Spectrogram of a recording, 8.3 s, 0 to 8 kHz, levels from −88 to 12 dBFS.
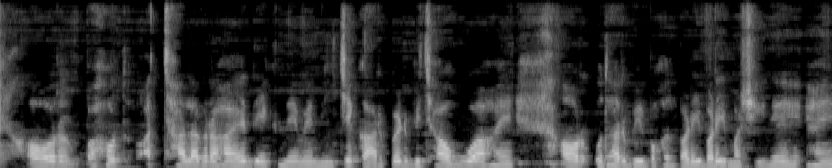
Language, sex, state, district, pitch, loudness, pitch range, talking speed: Hindi, female, Punjab, Kapurthala, 190 Hz, -18 LUFS, 185-195 Hz, 150 wpm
